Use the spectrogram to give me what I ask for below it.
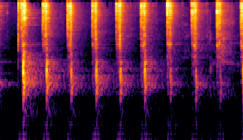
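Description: A dull knife chops food on a cutting board with ten sharp, even knocks at a steady pace of about four per second.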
